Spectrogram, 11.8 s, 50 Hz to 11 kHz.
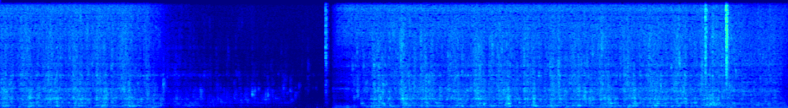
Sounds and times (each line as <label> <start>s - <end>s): washing machine doing its work 0.0s - 11.8s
